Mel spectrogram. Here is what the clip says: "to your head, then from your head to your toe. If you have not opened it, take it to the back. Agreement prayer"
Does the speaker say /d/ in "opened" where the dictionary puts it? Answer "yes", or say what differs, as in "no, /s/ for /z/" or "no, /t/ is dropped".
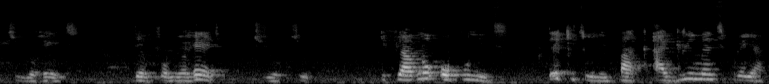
no, /d/ is dropped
